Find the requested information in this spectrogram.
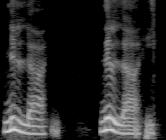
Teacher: lam will be light because of the kasra before it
